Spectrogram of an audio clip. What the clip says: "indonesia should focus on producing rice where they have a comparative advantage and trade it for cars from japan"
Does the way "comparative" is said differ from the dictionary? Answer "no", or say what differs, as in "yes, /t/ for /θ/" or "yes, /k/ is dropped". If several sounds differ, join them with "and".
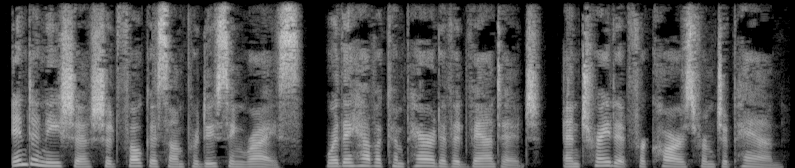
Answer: no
